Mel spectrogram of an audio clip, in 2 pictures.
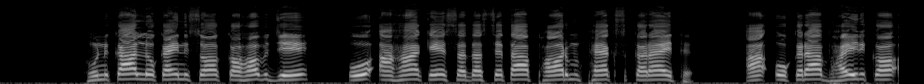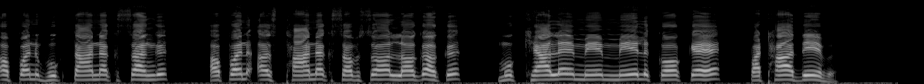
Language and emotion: Maithili, neutral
